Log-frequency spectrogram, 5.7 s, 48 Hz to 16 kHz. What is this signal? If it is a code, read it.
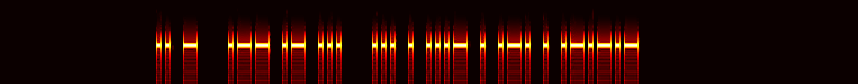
Morse code, heard as a keyed tone, about 40 wpm, 700 Hz. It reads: IT WAS SEVERE.
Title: Sentences from Top 1400 Words 40wpm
